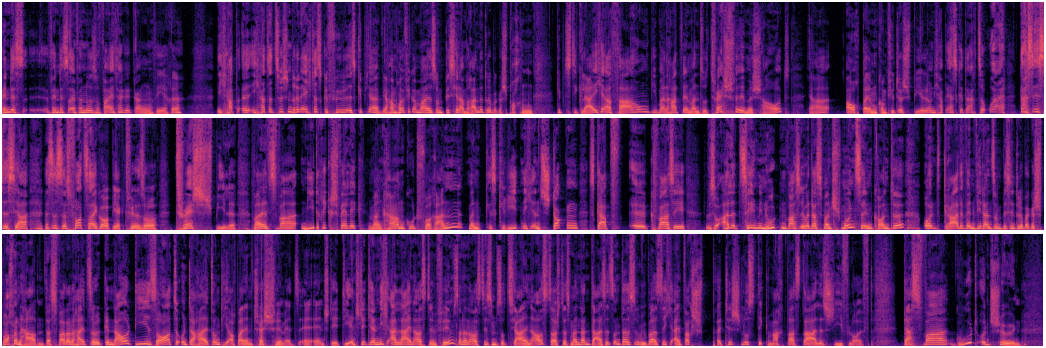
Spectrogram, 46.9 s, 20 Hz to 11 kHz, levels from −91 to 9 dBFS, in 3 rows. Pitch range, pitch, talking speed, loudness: 160-215 Hz, 190 Hz, 200 wpm, -20 LUFS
